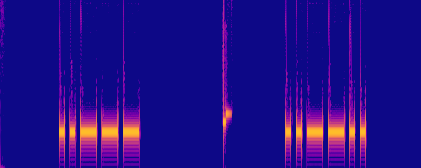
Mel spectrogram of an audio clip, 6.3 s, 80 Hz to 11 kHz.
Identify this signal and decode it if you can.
Morse code, heard as a keyed tone, about 15 wpm, 700 Hz. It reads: 2 ?
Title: Single Character (Letter:Number:Punctuation:Prosign) Alt 15wpm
